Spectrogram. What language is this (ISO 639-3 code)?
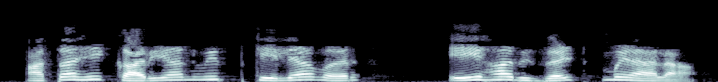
mar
